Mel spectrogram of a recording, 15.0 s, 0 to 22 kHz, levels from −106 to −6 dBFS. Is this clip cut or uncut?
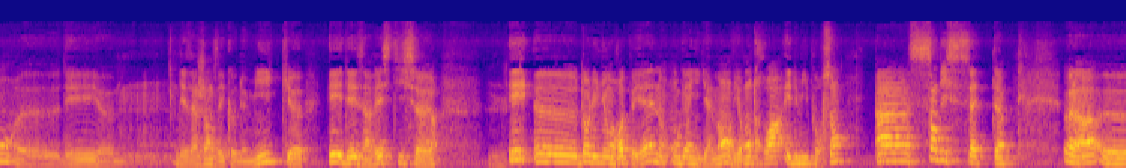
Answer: cut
